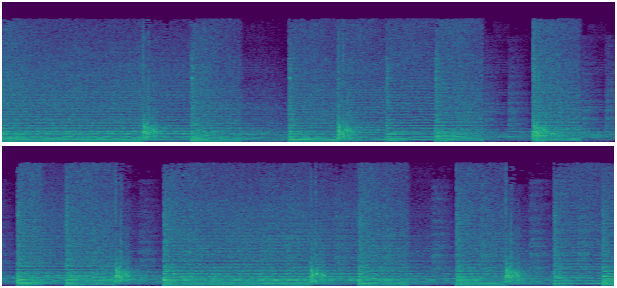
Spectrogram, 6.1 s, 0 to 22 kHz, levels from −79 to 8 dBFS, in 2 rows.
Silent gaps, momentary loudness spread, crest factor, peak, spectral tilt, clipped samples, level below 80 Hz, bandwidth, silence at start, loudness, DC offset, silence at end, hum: none; 4 LU; 22 dB; -2 dBFS; -2 dB/octave; under 0.1%; -58 dBFS; over 20 kHz; 0 s; -22 LUFS; under 0.1%; 0 s; none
